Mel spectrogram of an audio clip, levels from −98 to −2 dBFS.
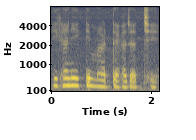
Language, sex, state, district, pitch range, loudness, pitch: Bengali, female, West Bengal, Cooch Behar, 205-255 Hz, -15 LUFS, 245 Hz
